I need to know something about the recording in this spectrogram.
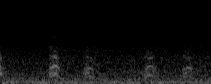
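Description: A dog barks four times in a loose, uneven rhythm, the barks somewhat muffled over a low background rumble, with no voices present.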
